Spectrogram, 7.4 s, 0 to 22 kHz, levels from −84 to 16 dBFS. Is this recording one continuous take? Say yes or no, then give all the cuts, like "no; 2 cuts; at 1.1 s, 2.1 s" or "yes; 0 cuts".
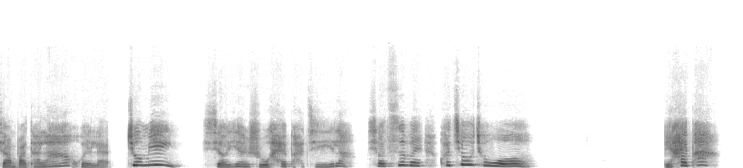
no; 3 cuts; at 1.2 s, 1.9 s, 3.6 s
